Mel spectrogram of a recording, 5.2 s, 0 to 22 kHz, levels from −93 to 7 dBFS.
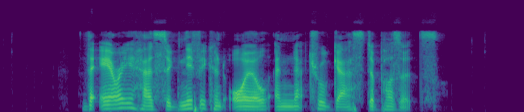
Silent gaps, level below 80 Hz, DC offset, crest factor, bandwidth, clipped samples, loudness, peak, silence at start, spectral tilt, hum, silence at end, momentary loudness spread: none; -56 dBFS; under 0.1%; 22 dB; 7.4 kHz; under 0.1%; -22 LUFS; -2 dBFS; 0.85 s; -3.5 dB/octave; none; 0.9 s; 12 LU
